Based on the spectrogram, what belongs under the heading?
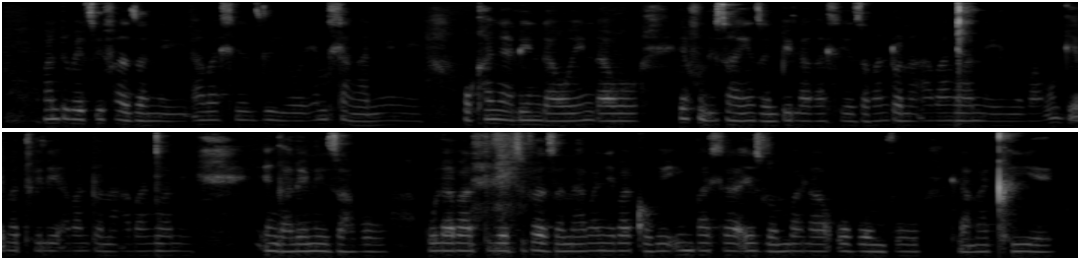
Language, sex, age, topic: North Ndebele, female, 36-49, health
